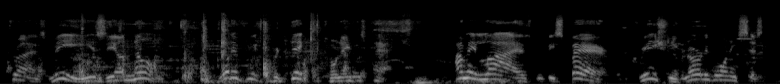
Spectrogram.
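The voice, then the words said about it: British actor's put-on Southern accent. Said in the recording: “He sounds like a British guy trying to do a Southern accent.”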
